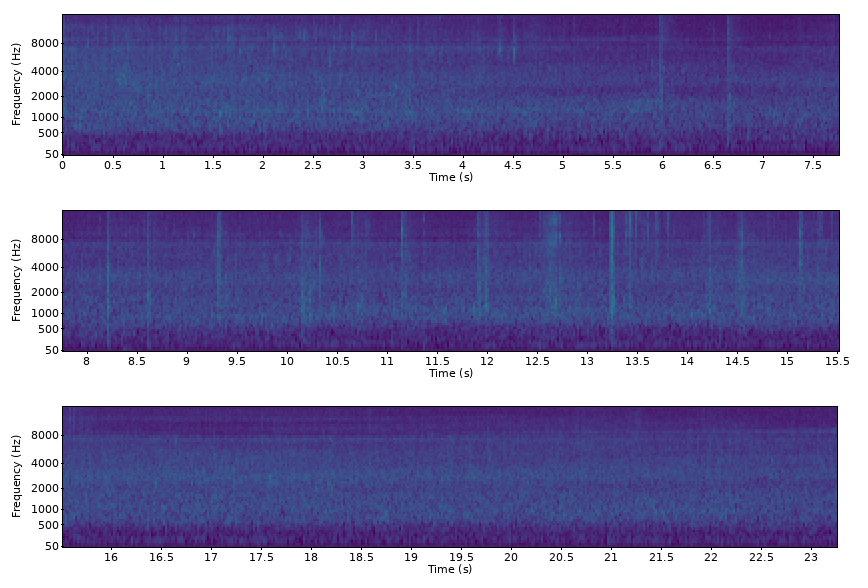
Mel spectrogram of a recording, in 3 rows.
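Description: The Ferozpora nala in Kashmir, swollen after the 2014 flood, flows in a steady, broad rush of water heard from a distance, with faint splashes and ticks scattered over the constant wash.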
